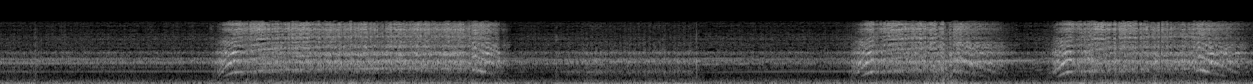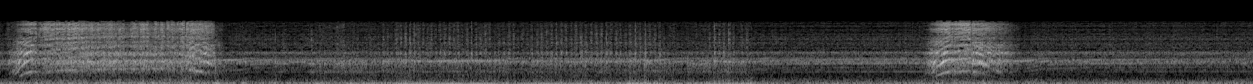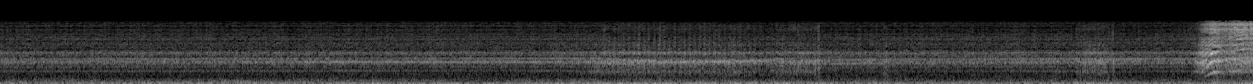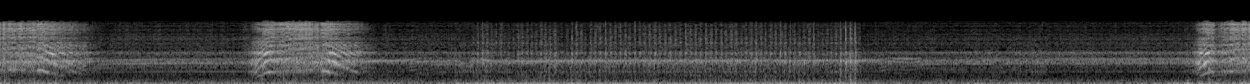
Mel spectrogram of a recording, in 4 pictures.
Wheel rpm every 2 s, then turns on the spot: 0, 140, 90, 10, 80, 120, 130, 60, 20, 20, 10, 20, 0, 0, 0, 10, 10, 0, 60, 20, 50, 20, 20, 0, 30.
4-8 14-20 30-34 42-46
